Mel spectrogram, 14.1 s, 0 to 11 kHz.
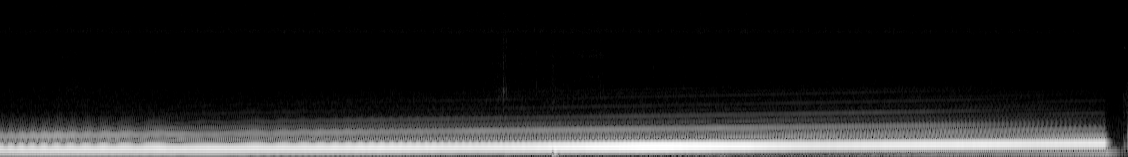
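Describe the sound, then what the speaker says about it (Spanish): A synthesized sine tone with harmonics glides steadily upward by one full octave, rising to a C, sustained and loud throughout with no talk, cutting off abruptly at the end. "va a hacer un efecto de glissando por 8 compases hacia una octava entera"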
